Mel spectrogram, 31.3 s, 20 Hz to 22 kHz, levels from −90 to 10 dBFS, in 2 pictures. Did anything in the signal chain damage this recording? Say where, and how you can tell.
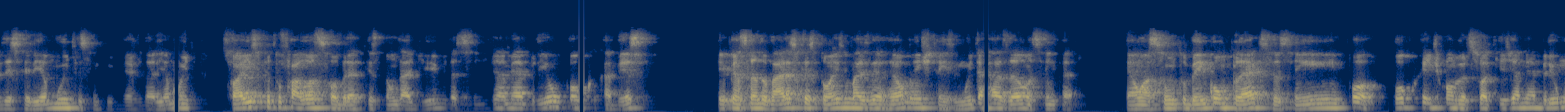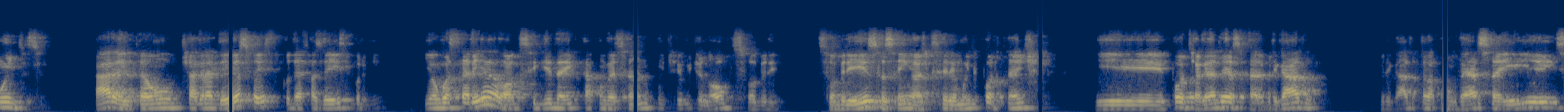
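Yes. A gap between chunks at the playback or chunk-assembly stage leaves 48 ms hard-edged silences at 1.75, 5.80, 9.85, 13.89, 17.94, 21.99, 26.04 and 30.09 s, one per 4 s chunk. Unlike dropouts, the speech resumes exactly where it stopped, so nothing is lost.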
